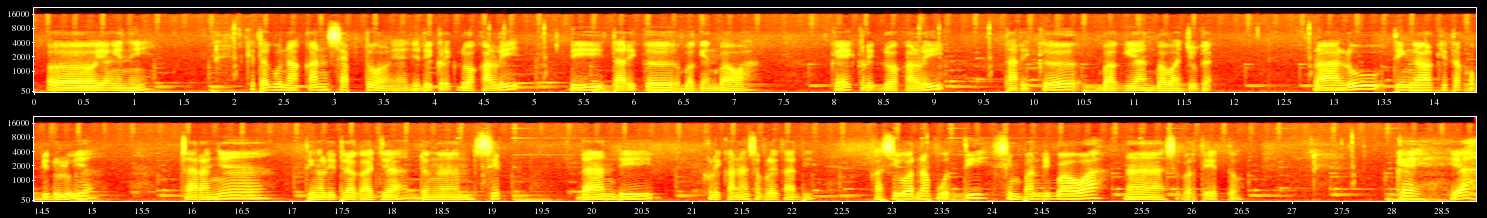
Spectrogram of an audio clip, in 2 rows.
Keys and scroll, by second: 24.7 ctrl+Page_Down.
